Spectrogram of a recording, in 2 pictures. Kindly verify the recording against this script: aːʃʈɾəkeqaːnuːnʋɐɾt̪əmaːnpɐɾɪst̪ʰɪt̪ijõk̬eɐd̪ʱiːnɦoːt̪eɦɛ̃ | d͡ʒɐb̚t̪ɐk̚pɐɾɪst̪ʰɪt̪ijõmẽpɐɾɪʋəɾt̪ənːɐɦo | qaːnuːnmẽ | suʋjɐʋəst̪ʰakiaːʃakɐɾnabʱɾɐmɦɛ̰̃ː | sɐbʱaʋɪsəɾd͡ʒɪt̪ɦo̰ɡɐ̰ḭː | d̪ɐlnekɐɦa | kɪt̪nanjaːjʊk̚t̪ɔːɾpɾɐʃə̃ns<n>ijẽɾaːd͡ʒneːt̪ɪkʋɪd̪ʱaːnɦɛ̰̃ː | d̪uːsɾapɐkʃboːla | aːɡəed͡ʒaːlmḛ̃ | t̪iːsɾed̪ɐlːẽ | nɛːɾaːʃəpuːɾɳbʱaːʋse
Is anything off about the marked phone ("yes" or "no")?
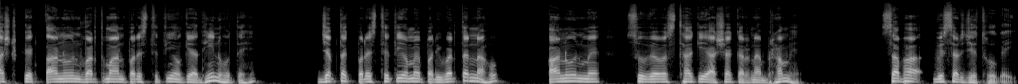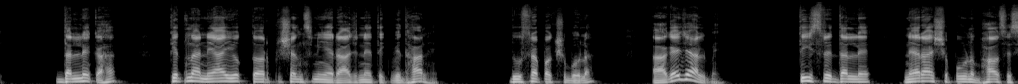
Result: no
